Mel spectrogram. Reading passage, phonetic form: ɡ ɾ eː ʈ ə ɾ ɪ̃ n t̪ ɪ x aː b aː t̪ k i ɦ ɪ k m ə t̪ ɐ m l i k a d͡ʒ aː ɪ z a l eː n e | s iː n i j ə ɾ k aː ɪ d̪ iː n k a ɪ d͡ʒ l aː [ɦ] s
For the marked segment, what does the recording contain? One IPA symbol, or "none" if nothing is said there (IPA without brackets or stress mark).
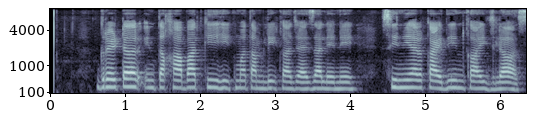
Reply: none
